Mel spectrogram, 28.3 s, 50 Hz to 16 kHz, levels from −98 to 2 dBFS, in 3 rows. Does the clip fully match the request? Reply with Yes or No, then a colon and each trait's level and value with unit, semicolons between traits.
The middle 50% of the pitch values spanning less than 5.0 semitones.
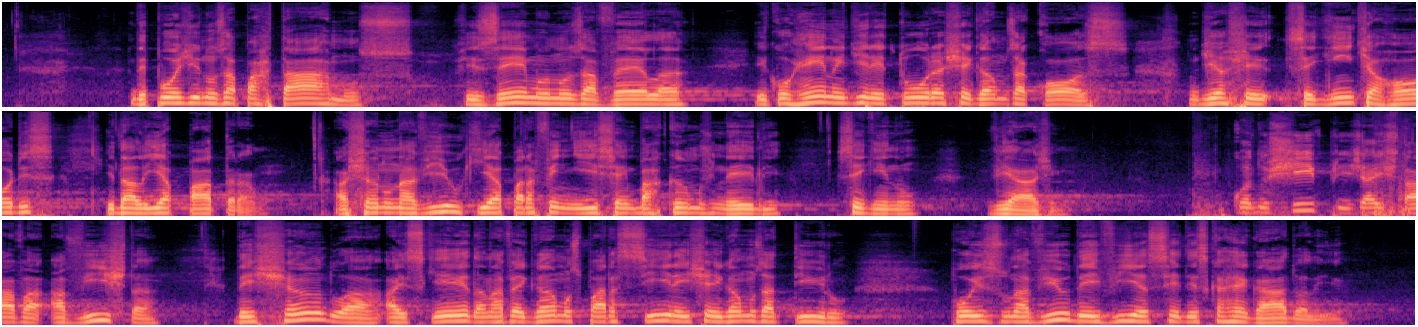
Yes: average, 3.0 semitones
